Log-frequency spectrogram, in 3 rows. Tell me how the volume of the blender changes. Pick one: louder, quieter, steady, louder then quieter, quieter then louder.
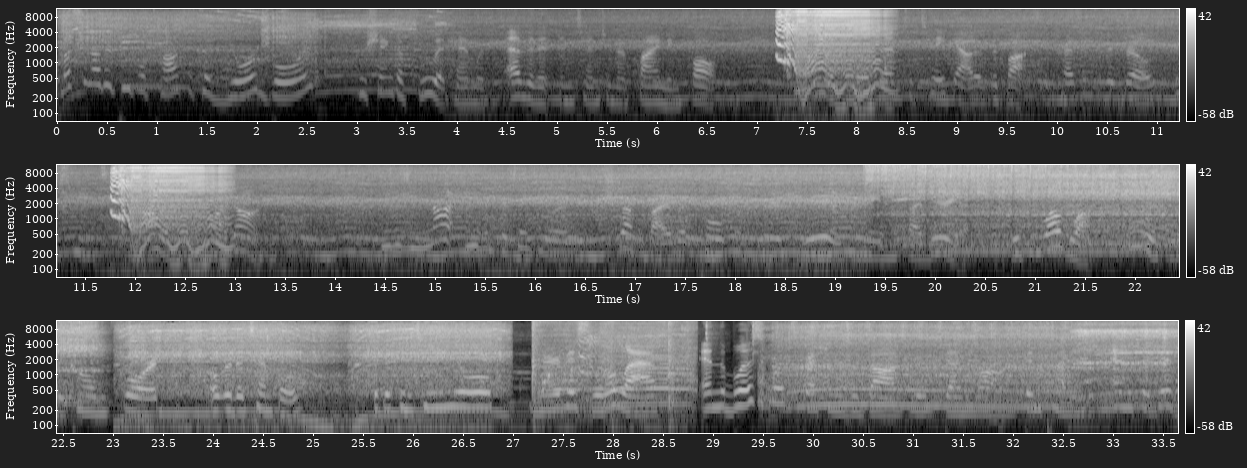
louder.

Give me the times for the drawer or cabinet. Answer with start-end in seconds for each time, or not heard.
7.2-8.4, 11.8-13.0, 27.6-28.6.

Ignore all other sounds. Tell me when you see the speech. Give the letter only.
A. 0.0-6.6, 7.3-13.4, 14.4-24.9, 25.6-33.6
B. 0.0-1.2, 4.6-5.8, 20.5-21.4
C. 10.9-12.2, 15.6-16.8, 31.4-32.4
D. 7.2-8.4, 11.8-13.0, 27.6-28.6
A.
